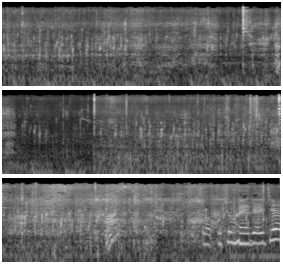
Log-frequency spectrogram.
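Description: Potato curry simmering in an open metal pan over a wood fire: a steady wet bubbling with scattered small pops, which drops away briefly a little before the middle. A voice is heard near the end.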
